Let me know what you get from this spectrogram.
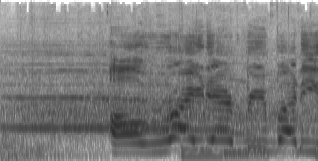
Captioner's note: people cheering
